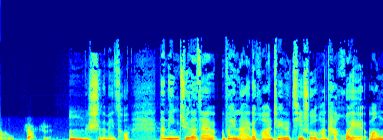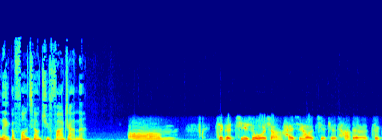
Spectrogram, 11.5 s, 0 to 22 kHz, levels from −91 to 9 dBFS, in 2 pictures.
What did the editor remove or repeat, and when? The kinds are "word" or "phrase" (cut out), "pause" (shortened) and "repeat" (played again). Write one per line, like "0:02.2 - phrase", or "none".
0:08.9 - pause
